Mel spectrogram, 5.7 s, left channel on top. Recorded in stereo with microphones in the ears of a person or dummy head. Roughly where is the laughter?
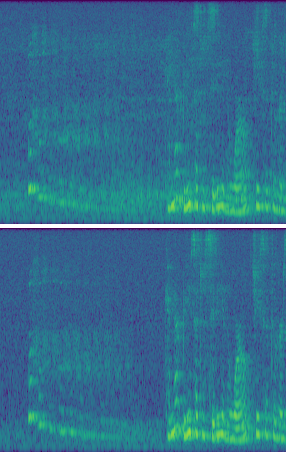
Left.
